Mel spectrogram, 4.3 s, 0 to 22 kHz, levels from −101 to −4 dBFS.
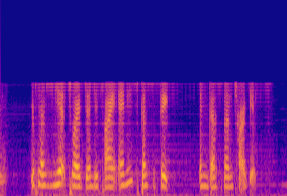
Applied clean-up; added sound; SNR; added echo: neural separator model SepFormer DNS4.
